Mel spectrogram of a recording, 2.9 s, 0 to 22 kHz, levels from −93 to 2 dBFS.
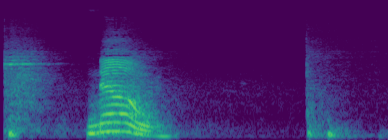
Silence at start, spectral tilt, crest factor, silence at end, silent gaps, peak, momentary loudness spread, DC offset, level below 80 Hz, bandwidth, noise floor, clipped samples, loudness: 0.05 s; -7 dB/octave; 20 dB; 0.35 s; none; -6 dBFS; 23 LU; under 0.1%; -70 dBFS; 7.4 kHz; -76 dBFS; under 0.1%; -22 LUFS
